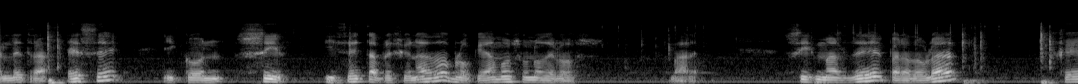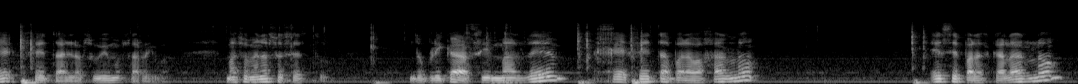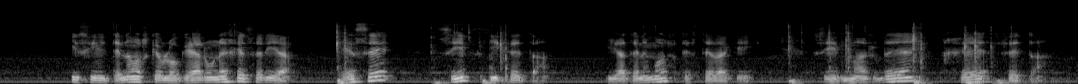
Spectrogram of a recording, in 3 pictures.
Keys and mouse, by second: 0.5 s, 9.7 shift+d, 10.5 g, 13.9 right click, 15.8 shift+d, 16.5 g, 19.9 s, 25.0 s, 29.8 shift+d, 30.8 g.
